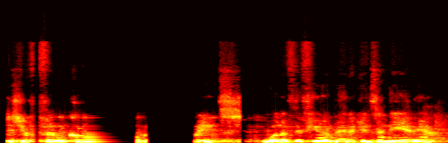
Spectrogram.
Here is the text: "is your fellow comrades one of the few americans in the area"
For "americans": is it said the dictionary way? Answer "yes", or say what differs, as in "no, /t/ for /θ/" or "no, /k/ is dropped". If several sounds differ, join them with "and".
yes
